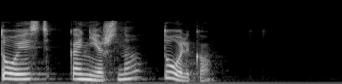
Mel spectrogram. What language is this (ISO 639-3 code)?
rus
